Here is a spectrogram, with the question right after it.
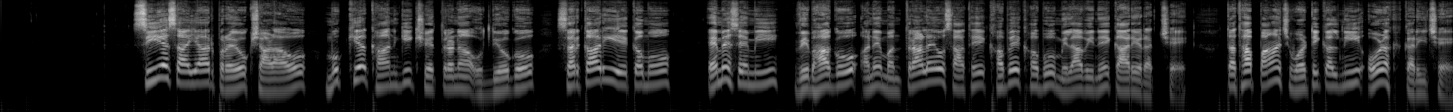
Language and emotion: Gujarati, neutral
